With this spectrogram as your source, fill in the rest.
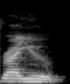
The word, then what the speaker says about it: Ryu: anything that you type the metal says it's pronounced Ryu nice is everyone including me pronounces it wrong oh all right again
